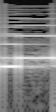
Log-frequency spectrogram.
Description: get_coin.ogg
